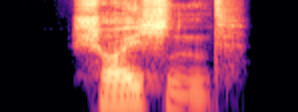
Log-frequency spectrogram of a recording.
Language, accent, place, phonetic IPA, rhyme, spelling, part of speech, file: German, Germany, Berlin, [ˈʃɔɪ̯çn̩t], -ɔɪ̯çn̩t, scheuchend, verb, De-scheuchend.ogg
- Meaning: present participle of scheuchen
